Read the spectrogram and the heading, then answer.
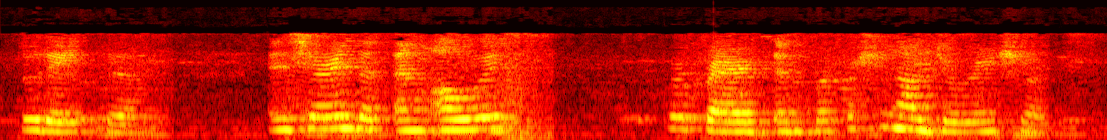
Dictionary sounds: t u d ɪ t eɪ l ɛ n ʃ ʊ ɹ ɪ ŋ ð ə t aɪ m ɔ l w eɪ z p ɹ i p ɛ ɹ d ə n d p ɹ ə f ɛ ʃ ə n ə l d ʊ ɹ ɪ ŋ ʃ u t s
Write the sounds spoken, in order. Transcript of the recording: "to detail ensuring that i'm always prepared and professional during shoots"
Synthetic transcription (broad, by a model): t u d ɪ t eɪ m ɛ n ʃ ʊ ɹ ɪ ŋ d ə t aɪ m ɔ l w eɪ s p ɹ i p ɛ ɹ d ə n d p ɹ ə f ɛ ʃ ə n ə l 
